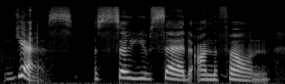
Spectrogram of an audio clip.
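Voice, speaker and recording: A blunt, doubting female reporter, played by an actress, in a radio play. Her voice is high and very animated, with slow, measured pacing. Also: dry recording, exaggerated voice. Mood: skeptical, polite. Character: skeptical, blunt woman newspaper reporter. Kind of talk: audio drama acting.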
